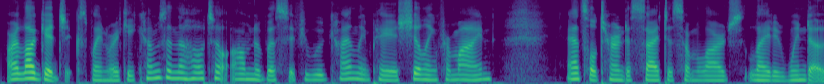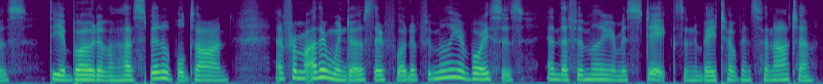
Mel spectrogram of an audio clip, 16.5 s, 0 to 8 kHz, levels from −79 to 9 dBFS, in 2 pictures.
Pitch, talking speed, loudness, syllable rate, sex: 175 Hz, 175 wpm, -21 LUFS, 5.9 syllables/s, female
